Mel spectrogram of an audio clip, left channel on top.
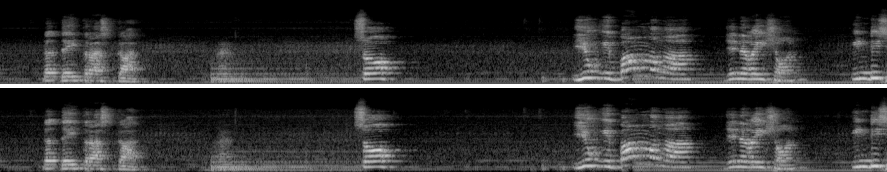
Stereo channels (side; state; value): left; noise; hum, 27 dB below the sound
